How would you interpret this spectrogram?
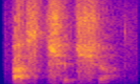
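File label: "pastsec", Polish, Kurpie dialect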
